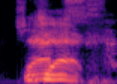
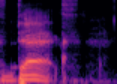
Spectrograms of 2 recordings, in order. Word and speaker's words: Dax: I called him Jax, and his name is Dax.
